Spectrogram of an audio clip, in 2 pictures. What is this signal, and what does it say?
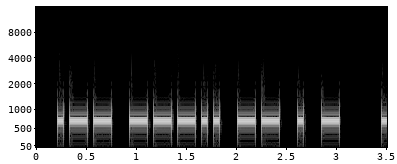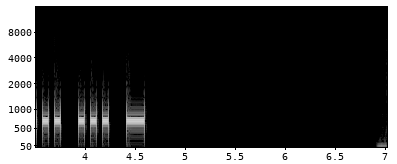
Morse code, heard as a keyed tone, about 20 wpm, 700 Hz. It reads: W8MET SST
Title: K1USN SST QSO Practice - 20wpm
